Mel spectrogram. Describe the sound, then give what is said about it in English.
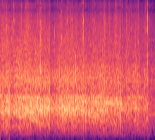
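A Labour Party conference audience gives a lengthy standing ovation after a policy announcement on Great British Energy, with loud, dense, continuous clapping that holds steady throughout. “Keir Starmer's big policy announcement, which received a lengthy standing ovation from the audience”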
